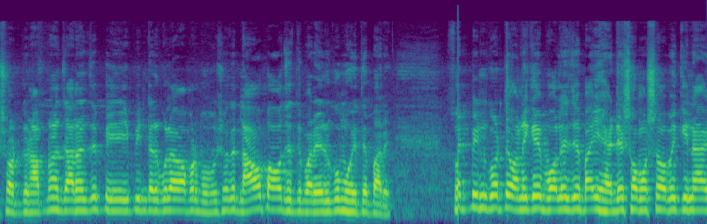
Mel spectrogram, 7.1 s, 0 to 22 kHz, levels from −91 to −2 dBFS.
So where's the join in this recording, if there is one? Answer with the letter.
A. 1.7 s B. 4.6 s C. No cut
B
